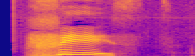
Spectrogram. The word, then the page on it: party: British English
